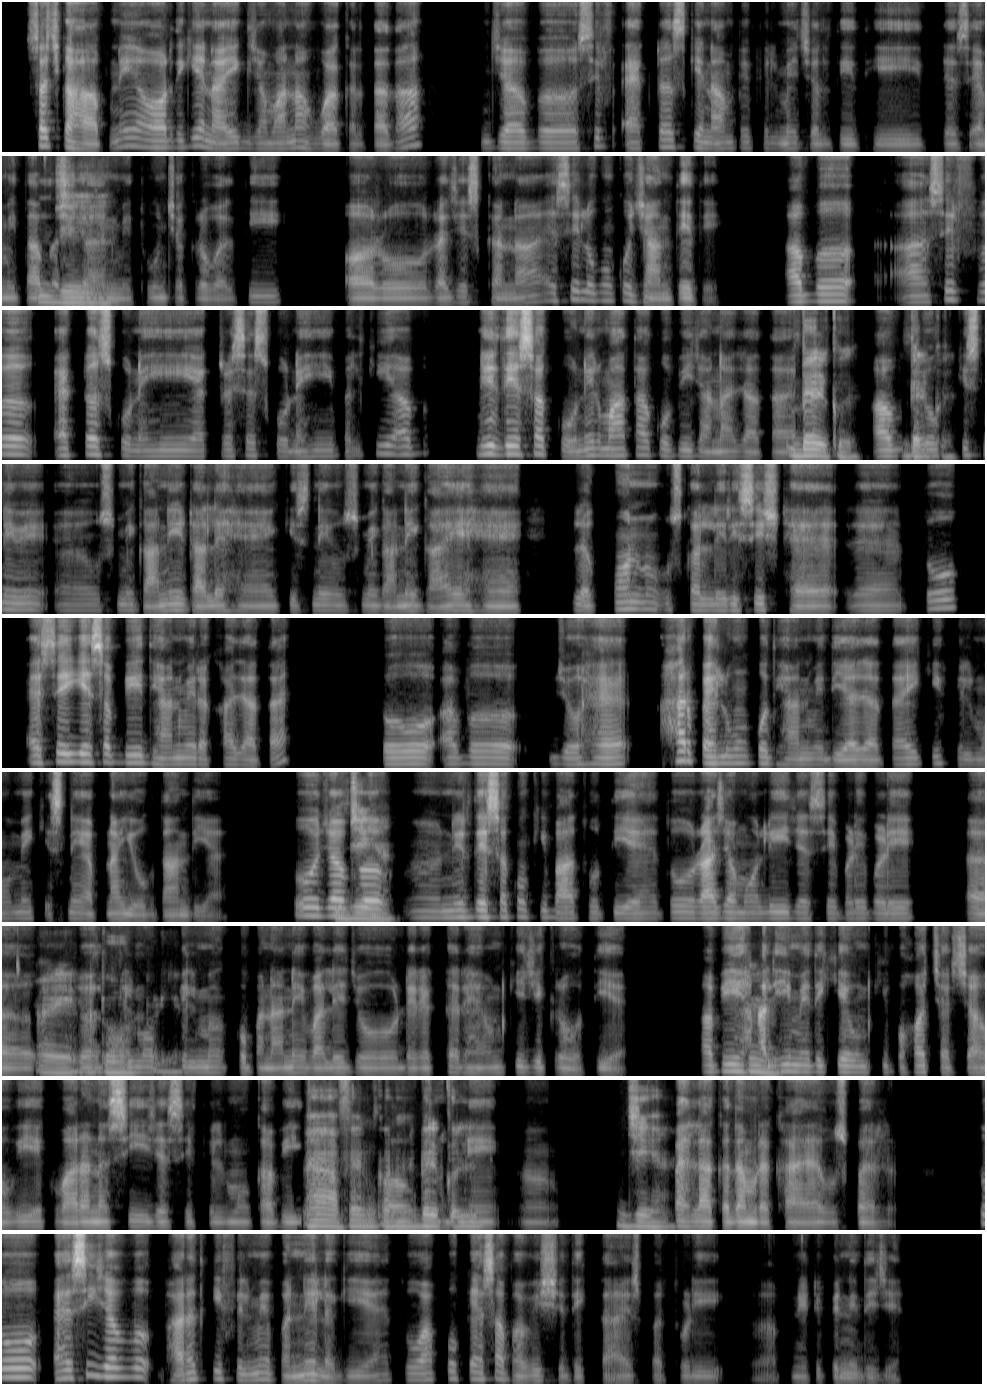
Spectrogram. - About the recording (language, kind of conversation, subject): Hindi, podcast, बचपन की कौन सी फिल्म तुम्हें आज भी सुकून देती है?
- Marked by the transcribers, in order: in English: "एक्टर्स"; in English: "एक्टर्स"; in English: "एक्ट्रेसेस"; in English: "लिरिसिस्ट"; in English: "डायरेक्टर"; unintelligible speech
